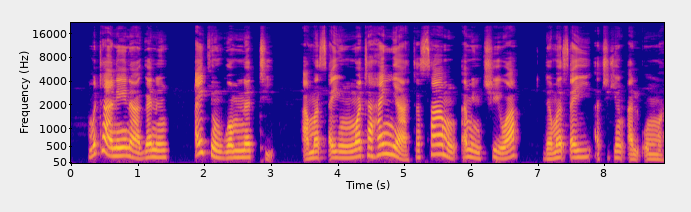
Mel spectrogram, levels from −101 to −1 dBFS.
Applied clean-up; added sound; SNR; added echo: none; none; none; none.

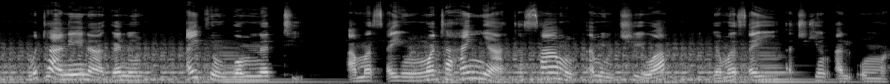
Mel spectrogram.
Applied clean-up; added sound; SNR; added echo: none; Bowed string instrument; 7 dB; none.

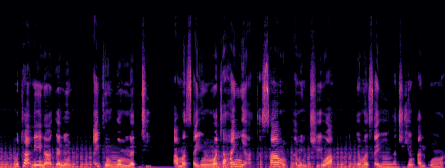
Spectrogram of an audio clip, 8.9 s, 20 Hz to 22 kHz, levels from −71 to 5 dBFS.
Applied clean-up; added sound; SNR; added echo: neural mask model RNNoise.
